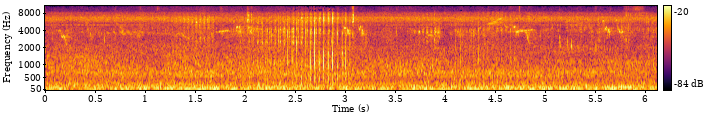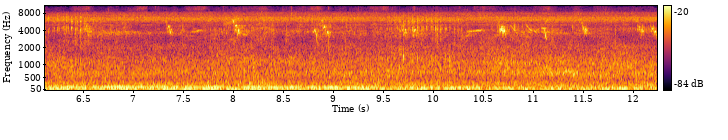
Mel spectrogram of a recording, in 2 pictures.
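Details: Cat purring while being stroked: a steady low rumble runs throughout, with a slightly louder stretch in the middle, over faint background hiss.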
